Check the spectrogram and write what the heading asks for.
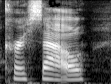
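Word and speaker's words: Curaçao: Curacao, and Sprite.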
